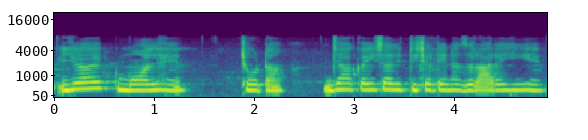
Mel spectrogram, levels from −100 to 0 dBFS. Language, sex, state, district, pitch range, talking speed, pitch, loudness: Hindi, female, Bihar, Gaya, 250-270 Hz, 160 wpm, 260 Hz, -13 LUFS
